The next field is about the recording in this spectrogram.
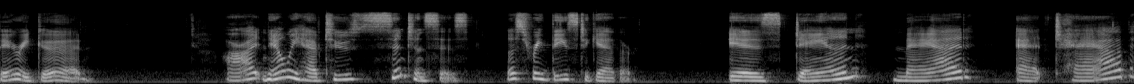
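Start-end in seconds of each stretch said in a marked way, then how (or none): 7.3-11.3 rising pitch on Tab. Reading a question sentence aloud together, rising pitch on Tab. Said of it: "did you hear my voice go up at the end?".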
